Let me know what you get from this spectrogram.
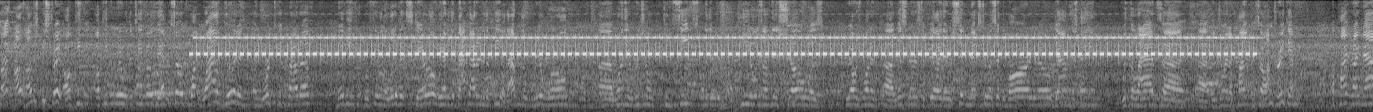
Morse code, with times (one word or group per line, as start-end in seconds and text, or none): none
